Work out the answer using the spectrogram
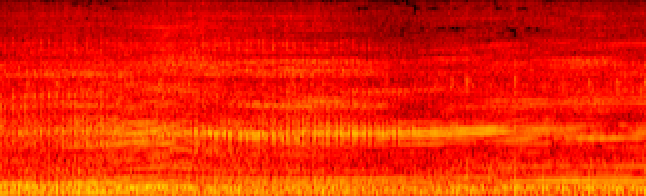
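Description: Honda Dio scooter engine running while riding, its pitch rising over the first second or so as it speeds up, then holding steady.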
